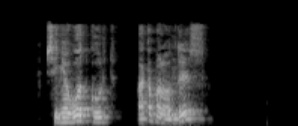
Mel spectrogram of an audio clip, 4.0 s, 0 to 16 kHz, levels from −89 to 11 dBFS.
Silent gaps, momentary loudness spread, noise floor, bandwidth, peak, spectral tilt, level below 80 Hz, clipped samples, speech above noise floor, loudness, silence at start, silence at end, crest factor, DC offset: 1.63-1.83 s; 10 LU; under -90 dBFS; 8.4 kHz; -4 dBFS; -4.5 dB/octave; -66 dBFS; under 0.1%; over 70 dB; -21 LUFS; 0.6 s; 1.3 s; 20 dB; under 0.1%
